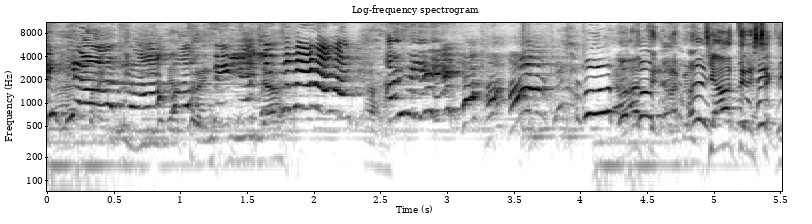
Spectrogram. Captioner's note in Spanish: Gritos y exclamaciones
